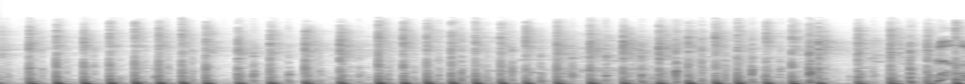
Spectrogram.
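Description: Rapid, even drum-like thumping, about six to seven beats a second, a comic sound effect for what is heard through a stethoscope pressed to a stomach.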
